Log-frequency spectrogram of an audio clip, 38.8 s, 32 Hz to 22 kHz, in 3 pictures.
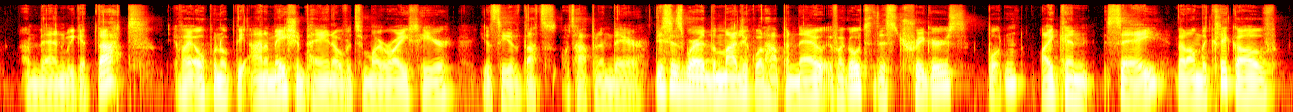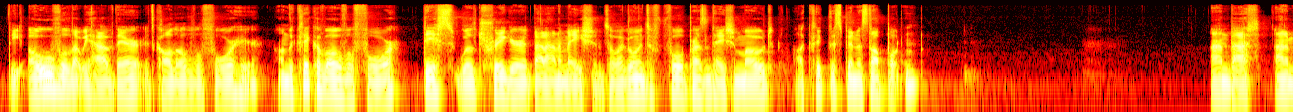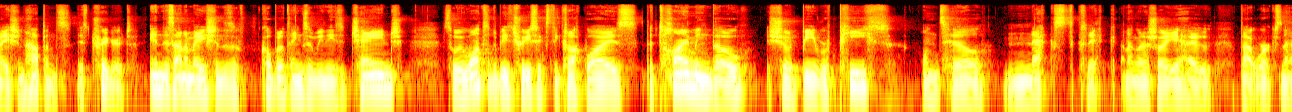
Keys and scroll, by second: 19.5 super+Return, 26.5 Escape.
